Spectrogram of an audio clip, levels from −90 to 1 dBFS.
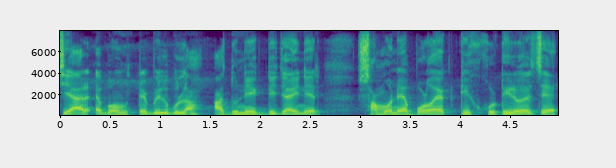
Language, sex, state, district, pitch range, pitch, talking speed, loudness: Bengali, male, Assam, Hailakandi, 130-155 Hz, 145 Hz, 145 wpm, -15 LUFS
